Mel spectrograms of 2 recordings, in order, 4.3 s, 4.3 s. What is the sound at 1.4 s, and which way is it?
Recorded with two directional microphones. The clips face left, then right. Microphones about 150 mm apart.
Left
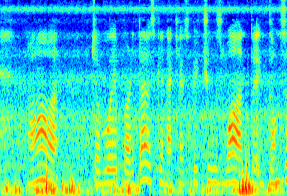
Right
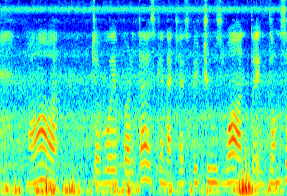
Speech, 15° right (ahead or behind).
